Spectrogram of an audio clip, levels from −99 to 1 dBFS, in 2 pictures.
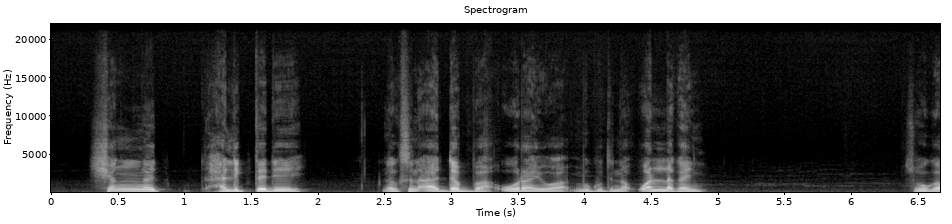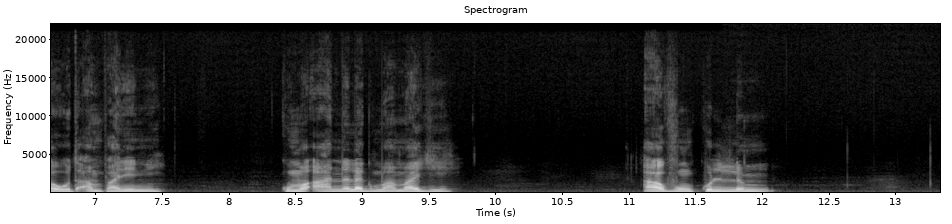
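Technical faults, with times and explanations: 11.69–13.34 s, wrong sample rate: after "a vu", samples are clocked out slower than they were captured, with no conversion, which fits 48 kHz material played at 44.1 kHz. Speed drops to 0.919 and pitch falls 1.47 semitones together, so speech turns slightly lower and slower.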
